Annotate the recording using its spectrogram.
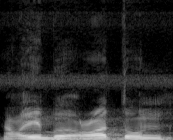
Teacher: با میں قلقلہ اور را کو موٹا پڑھیں گے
